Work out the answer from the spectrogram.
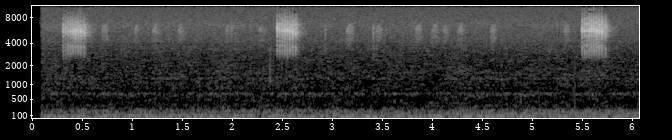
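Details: A taiga flycatcher at Chandlai Lake, Shivdaspura, Rajasthan, 7 November 2018, gives three short, very high, thin notes a few seconds apart, with fainter ticks between them, over a low steady rumble.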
